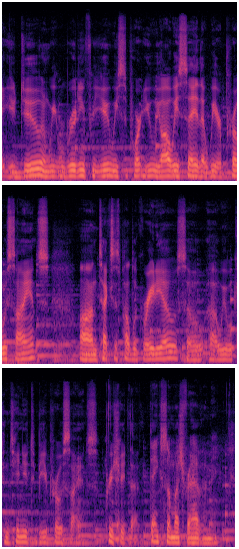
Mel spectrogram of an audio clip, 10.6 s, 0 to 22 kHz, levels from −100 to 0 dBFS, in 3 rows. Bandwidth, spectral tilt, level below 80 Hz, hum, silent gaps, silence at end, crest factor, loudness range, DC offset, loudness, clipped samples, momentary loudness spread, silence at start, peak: 16.5 kHz; -6 dB/octave; -58 dBFS; none; none; 0 s; 18 dB; 4 LU; under 0.1%; -33 LUFS; under 0.1%; 8 LU; 0 s; -14 dBFS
